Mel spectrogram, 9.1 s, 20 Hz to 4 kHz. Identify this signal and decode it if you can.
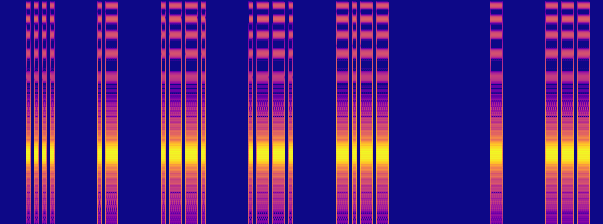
Morse code, heard as a keyed tone, about 20 wpm, spaced as for 10 wpm, 750 Hz. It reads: HAPPY TO
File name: cw / fists / Short-Story-8-10wpm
